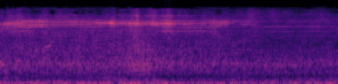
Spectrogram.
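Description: Twister CP Gold electric RC helicopter's motor and rotor whine, a thin high-pitched tone that wavers slightly as it flies, over a low rumble.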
